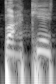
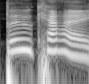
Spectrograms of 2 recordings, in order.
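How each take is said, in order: First: It is said like the word bucket. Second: It is said like boo-kay, French style. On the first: The speaker calls it wrong. "It's not bucket" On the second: The speaker calls it right. "it's bouquet"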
